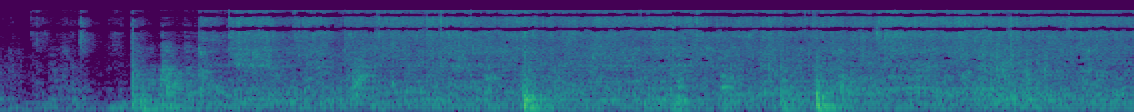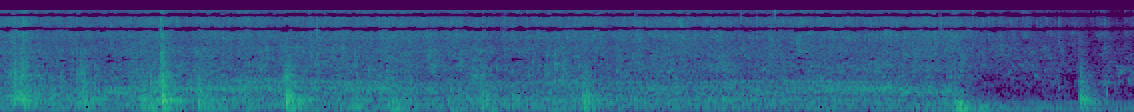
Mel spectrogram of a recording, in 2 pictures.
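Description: Water runs from a tap into a plastic bucket.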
